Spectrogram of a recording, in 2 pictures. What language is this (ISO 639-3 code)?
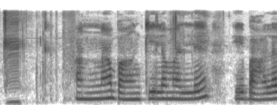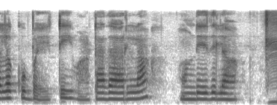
tel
